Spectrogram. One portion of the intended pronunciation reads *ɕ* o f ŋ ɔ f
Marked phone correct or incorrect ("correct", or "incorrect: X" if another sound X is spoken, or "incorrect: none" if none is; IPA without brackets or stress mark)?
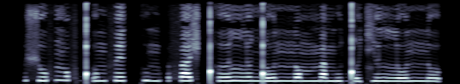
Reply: incorrect: ʃ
